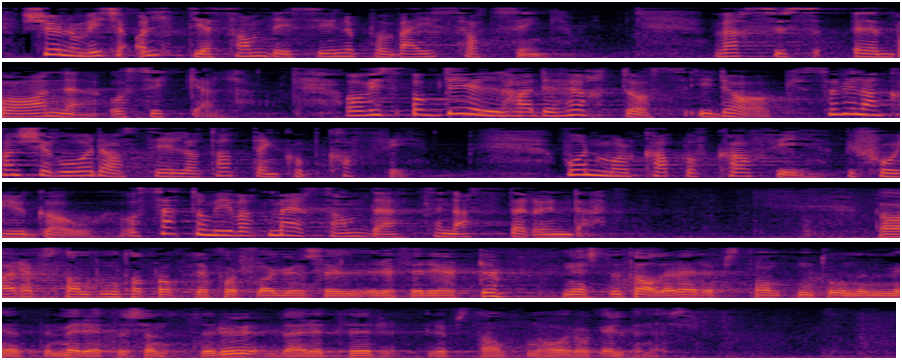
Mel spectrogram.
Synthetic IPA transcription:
ʃøːlɔmʋɪɪçːəʔɑlt̪ɪæsɑmd̪əɪsyːnəpʰɔʋæɪsɑt̪sɪ̰ŋ | ʋæʁsʉsbɑːnəʔɔsʏkːə̰l | ɔʋɪspʰɔbd̪ɪlɦɑd̪ːəɦøʁt̪ɔsɪ̰d̪ɑ̰ːɡ̥sɔʋɪlːhɑnkʰɑnʃəʁoːd̪əɑɔst̪ʰɪlɔt̪ʰɑt̪ːɛɪnkʰɔpkʰɑfɪ̰ | wɔnmɔːɹkʰɑpɔʋkʰɑfɪbɪfoːɹjuɡo̰ʊɔ̰sɛt̪ːɔmʋɪʋɑʁʈ̪mæɪʁsɑmd̪ət̪ʰɪlnɛst̪əɾʉnd̪ə̰ | d̪̥ɑːæɾɛpɾəsn̩t̪ɑnt̪n̩t̪ʰɑt̪ːɔpd̪ɛfɔʂɭɑːɡəhʉnsɛlɾɛfəɾeːʈənɛst̪ət̪ʰɑːləɾəæɾɾɛpɾəsn̩t̪ɑnt̪n̩t̪ʰuːnəmɛmɛɾeːt̪əsœnst̪ʰəɾʉːd̪æɾɛt̪ʰəɾɾɛpɾəsn̩t̪ɑnt̪n̩hoːɾɔkɛlʋənḛːs

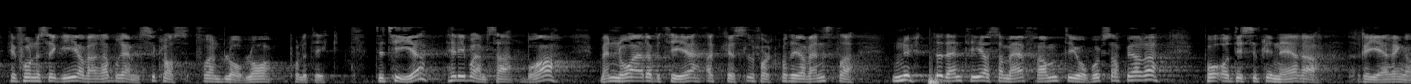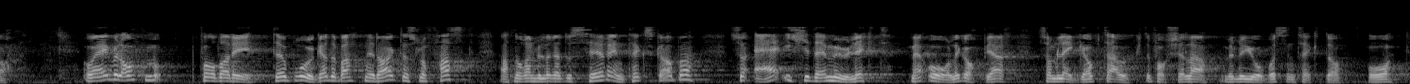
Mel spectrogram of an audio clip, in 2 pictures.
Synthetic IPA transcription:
hɛfʊnːət̪sɛɡɪɔʋæːʁɑbʁɛmsəkʰlɔsfɔʁɛɪnblo̰ːbloːpʰʊlɪt̪ʰɪk | t̪ʰɪlt̪ʰiːəhɛd̪ɪbʁɛmsɑbʁɑːmɛnːoːæd̪ɛpʰɔt̪ʰiːɑʔɑt̪kʰɾʏst̪ləfɔlkəpʰɑʁt̪iːəɔʋɛnst̪ɾə | nʏt̪ləd̪ɛnt̪ʰiːɑsɔmæfɾɑmt̪ʰɪljuːɾbʁʉksɔpjøːʁəpʰɔʔɔd̪ɪsɪpʰlɪneːʁɑʁɛjeːɾɪŋɑ̰ʁ | ʔɔɛɡʋɪlɔp | fɔʁd̪ʁɑd̪ɪt̪ʰɪlɔbʁʉːɡɑd̪ɛbɑt̪ːn̩ɪd̪ɑːɡ̚t̪ʰɪlɔsloːfɑst̪ʔɑ̰t̪nɔʁɛnʋɪlʁɛd̪ʉseːɾɑɪnt̪ʰɛkt̪skɑːbə | sɔʔæɾɪçːəd̪ɛmʉːlɪkt̪mɛʔoːʁlɪɡəɔpjæːʁsɔmlɛɡːəɔpt̪ʰɛlɑʉkt̪əfɔʁʃɛlɑmɛlːɔmjuːʁbʁʉːksɪnt̪ʰɛkt̪ɔʁ | ɔ

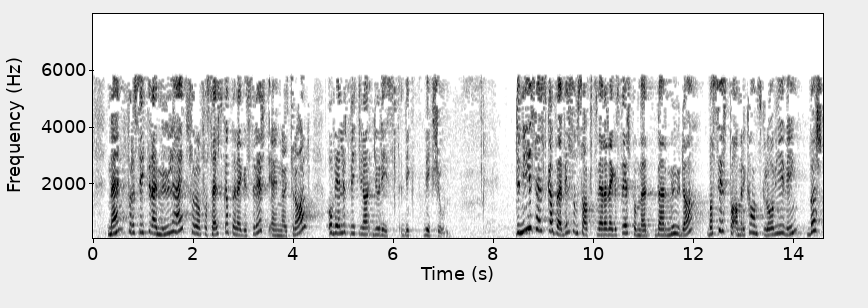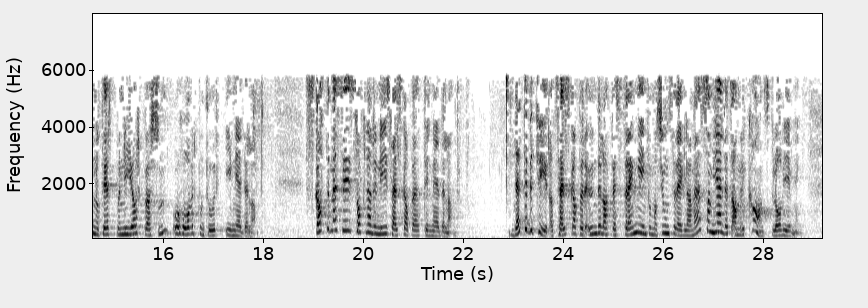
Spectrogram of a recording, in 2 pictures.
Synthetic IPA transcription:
mɛnfɔɾoːsɪkɾəæɪmʉːlɪhæɪt̪fɔɾɔfoːsɛlskɑːpəɾɛɡɪst̪ɾeːɾt̪ɪ̰æɪnːœʏt̪ʰɾɑːl | ʔoːʋeːlʉːt̪ʋɪklɑjʉɾɪs | d̪ɪkʃṵːn | d̪̥ɛnyːəsɛlskɑːpəʋɪlsɔmsɑkt̪ʋæːɾəɾɛɡɪst̪ɾeːɾt̪̚pʰɔbæɾmʉːd̪ɑbɑseːɾt̪̚pʰɔɑməɾɪkʰɑːnskloːʋjiːʋɪŋbœʂn̩nːʊt̪ʰeːɾt̪̚pʰɔnyjɔɾk̚bœʂn̩ʔoːɦoːʋəd̪̚kʰʊnt̪ʰuːɾɪneːd̪əɭɑ̰nd̪ | skɑt̪ːəmɛsɪsɔknɑd̪ɛnyːəsɛlskɑːpət̪ʰɪlneːd̪əɭɑ̰nd̪ | d̪ɛt̪ːəbət̪ʰyːɾʔɑ̰t̪sɛlskɑːpəɾʉnd̪əɭɑkt̪d̪æɪst̪ɾɛŋːəɪnfɔɾmɑʃuːnsɾeːɡlənəsɔmjɛld̪ət̪əɑməɾɪkʰɑːnskloːʋjiːʋnɪ̰ŋ

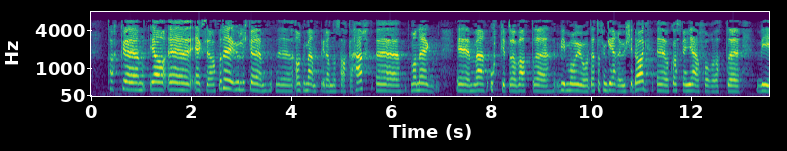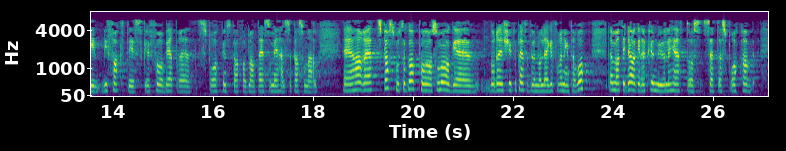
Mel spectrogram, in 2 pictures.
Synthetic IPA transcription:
t̪ʰɑkːjɑː | ɛɡsiːɾɑt̪d̪ɛæɾʉːliːkə | ɑ̰ɾɡʉmɛnt̪ɪd̪ɛnːəsɑ̰ːkəhæːɾ | mɛnɛɡ | mæɪɾʊpjɪt̪ːoːʋəɾɑt̪ʋɪmɔjʊd̪ɛt̪ːəfʉŋɡeːɾəɾjʊɪçːəɪd̪ɑːɡɔkʰʋɑːskɑɛnjæːɾfɔɾɑt̪ | ʋɪʋɪfɑkt̪ɪskfoːɾbeːd̪ɾə | spɾoːkkʰːʉnskɑːpəɾblɑnt̪̚d̪æɪsɔmɛɦɛlsəpʰæsʊnɛlː | hɑɾæt̪spœɾsmɔːlsɔɡoːpʰɔsɔmoːɡboːd̪əçʉːkəpʰlæɪfɔɾbʉnːɔleːɡəfɔɾeːnɪŋnt̪ʰɑːʁɔpːd̪̥æɾmɛɑt̪ɪd̪ɑːɡɛd̪ɛkʰʉnmʉːlɪɦeːt̪ɔsɛt̪ːəspɾoːkʰːɾɑːʋ

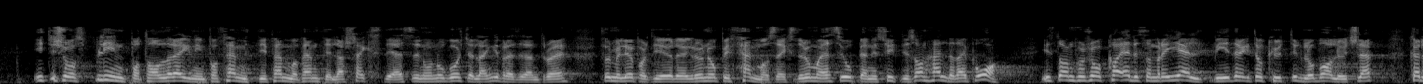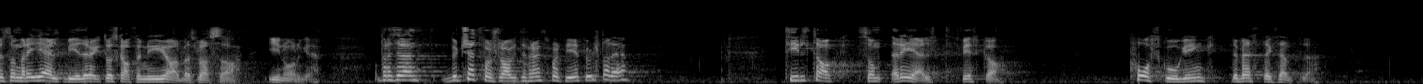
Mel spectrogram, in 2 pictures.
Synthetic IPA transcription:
ʔɪkːəʂoːsblɪnpʰɔt̪ʰɑlːɾɛɡnɪŋpʰɔfɛmt̪ɪfɛmːɔfɛmt̪ɪɛlːəɾʂɛkst̪ɪɛsɛnuːnuːɡoːɾçəlɛŋːəpʰɾɛsɪd̪ɛnt̪ʰːɾuːjɛæɪ | fœɾmɪljøːpɑʈiːəd̪ɛɡɾʉnːəɔpːɪfɛmːɔsɛkst̪ɪd̪ɔmɔɛsɛuːpjɛnːɪsʏt̪nɪsɑnɦɛld̪əɖ̪æɪpʰɔ | ɪst̪ɑːnfɔɾɔʂoːkʰɑːɛɖɛsɔmɾɛɛlt̪̚biːd̪ɾɛɡt̪ɪlɔkʰʉt̪ːəɡlʊbɑːləʉːt̪ʂlɛpːkʰɑːɛɖɛsɔmɾɛɛlt̪̚biːd̪ɾɛɡ̚t̪ɪlɔskɑfːənyːəɑɾbæɪspʰlɑ̰sə̰ | ɪnɔ̰ɾɡə̰ | ɔpʰɾɛsɪd̪ɛnt̪bʉd̪ʂɛt̪ːfɔʂɭɑːɡət̪ʰɪlfɾɛmspɑʈ̪iːəfʉlt̪ɑʋd̪ɛ | t̪ʰɪlt̪ʰɑːksɔmɾɛɛ̰lt̪ʋɪɾkɑ̰ | pʰoskuːɡɪŋd̪ɛbɛst̪əɛksɛmplə̰

